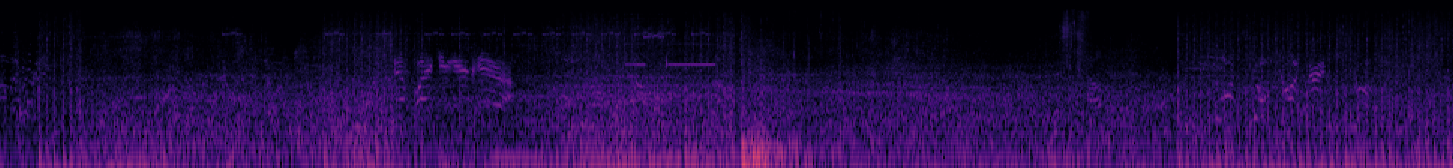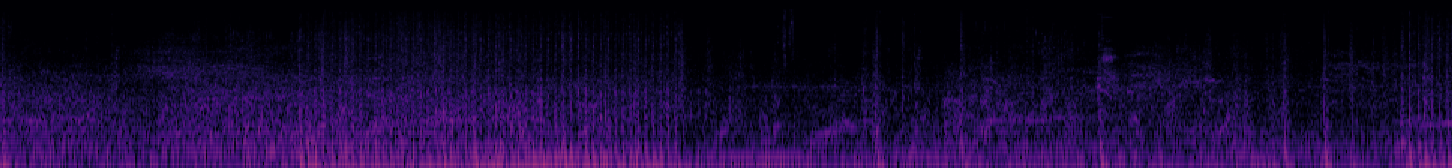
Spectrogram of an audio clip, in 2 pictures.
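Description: A crowd of zombies snarls and groans.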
